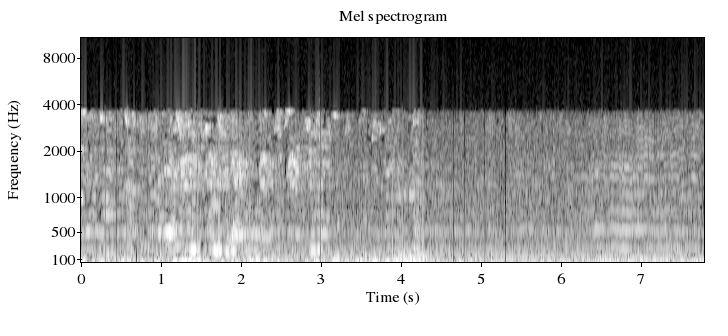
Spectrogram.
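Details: Honey bee reproductive swarm entering a bait hive, or swarm trap, at Painted Peacock Manor, 04/07/21: a rumbling, wavering drone that swells in the first seconds, with a deep low hum beneath.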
